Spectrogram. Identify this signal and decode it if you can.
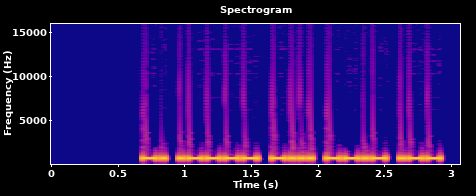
Morse code, heard as a keyed tone, about 35 wpm, 700 Hz. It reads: N1BQW
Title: USA Call Signs - 5 Characters - Repeated 2x - 35wpm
